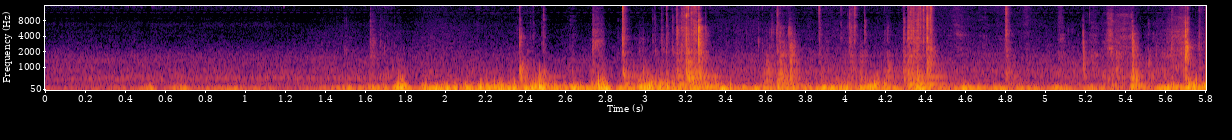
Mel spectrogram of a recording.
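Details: 1998 Jeep Cherokee XJ on a very cold winter day with a very weak battery: turning the key gives scattered sharp starter clicks, sometimes for a few seconds, sometimes a single click, with no cranking or firing.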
